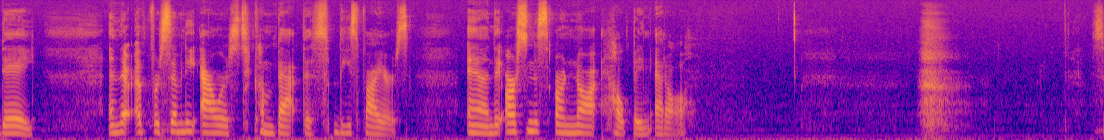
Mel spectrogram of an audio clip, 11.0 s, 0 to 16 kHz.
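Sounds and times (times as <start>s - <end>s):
woman sighing: 9.2s - 9.7s.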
